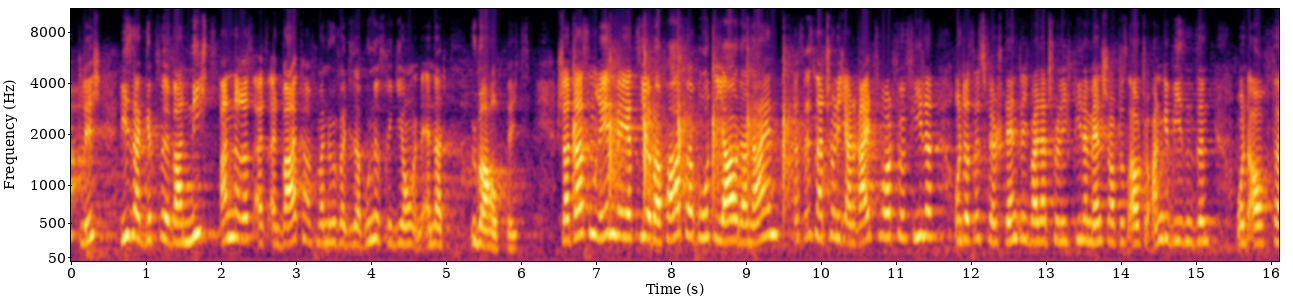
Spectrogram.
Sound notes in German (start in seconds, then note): 6.6 Beifall bei der LINKEN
